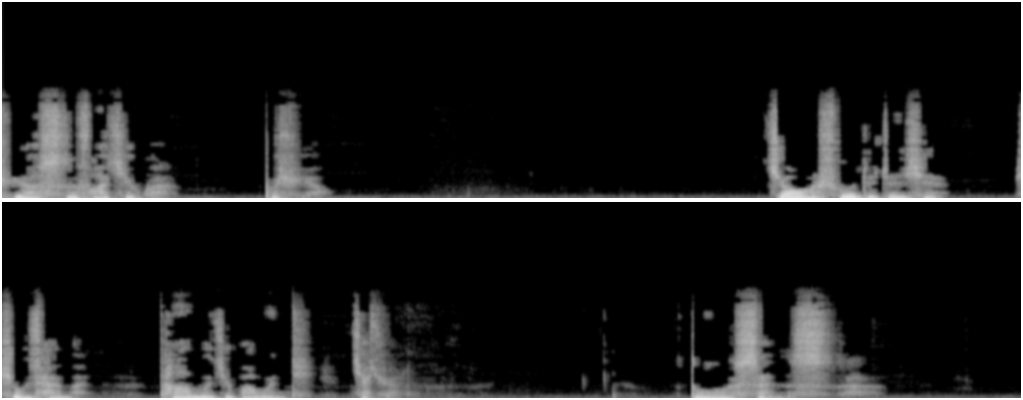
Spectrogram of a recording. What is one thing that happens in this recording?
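An elderly man speaks calmly and with animation, close to a microphone, with short pauses.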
